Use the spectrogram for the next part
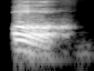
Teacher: lips touch में air inside the mouth रह गया, एंड देन सडन आपका एयर रिलीज होता है, बर्स्ट होता है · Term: plosive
